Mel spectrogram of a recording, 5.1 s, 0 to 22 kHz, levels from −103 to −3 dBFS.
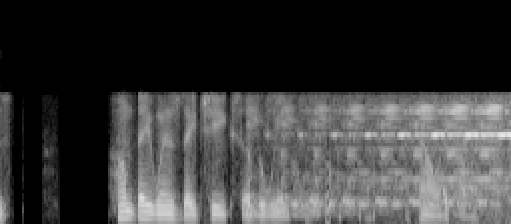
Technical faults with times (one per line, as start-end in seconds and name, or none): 0.00-5.11 Bluetooth CVSD headset codec
2.47-5.11 feedback howl
3.25-3.30 Bluetooth headset packet repeated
